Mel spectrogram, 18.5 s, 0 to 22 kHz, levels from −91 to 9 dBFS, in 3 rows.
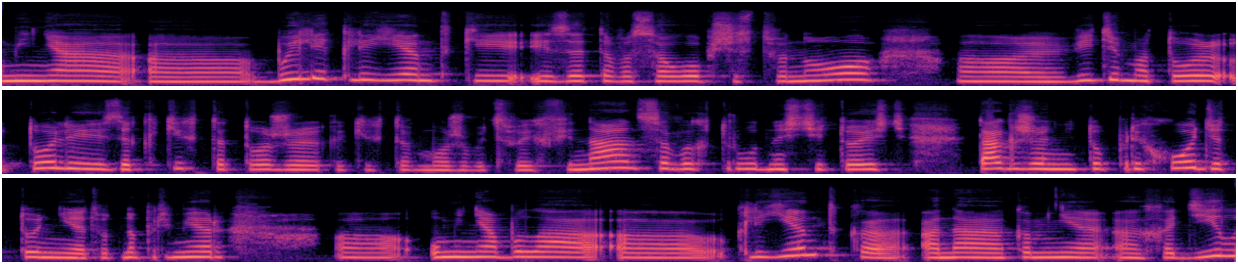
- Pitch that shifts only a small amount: Yes, narrow, 2.3 semitones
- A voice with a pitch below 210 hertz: No, high, 235 Hz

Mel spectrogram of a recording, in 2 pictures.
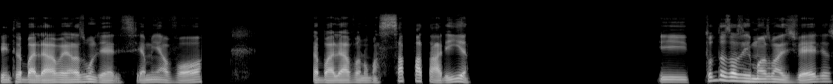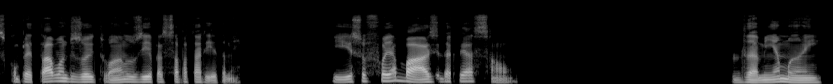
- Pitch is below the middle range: Yes, low, 110 Hz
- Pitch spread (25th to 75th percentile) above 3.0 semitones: Yes, average, 3.8 semitones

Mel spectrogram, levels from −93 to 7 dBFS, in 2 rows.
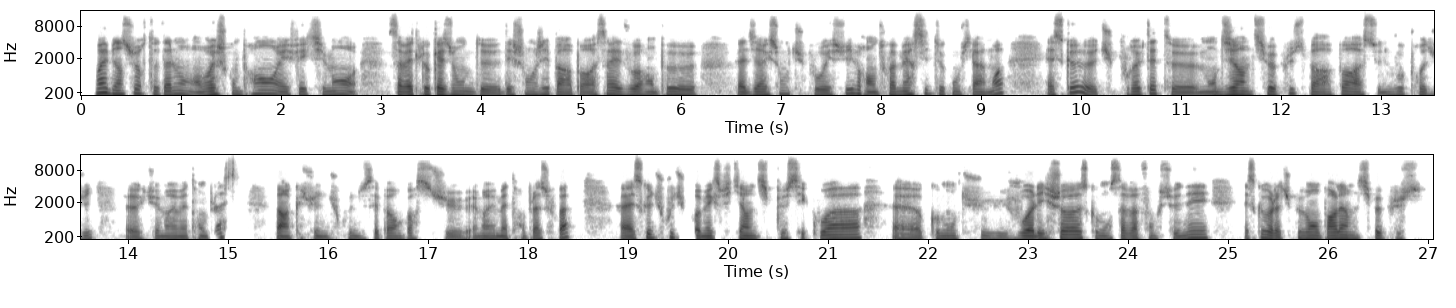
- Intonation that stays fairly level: No, average, 3.1 semitones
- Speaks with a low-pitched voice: Yes, low, 120 Hz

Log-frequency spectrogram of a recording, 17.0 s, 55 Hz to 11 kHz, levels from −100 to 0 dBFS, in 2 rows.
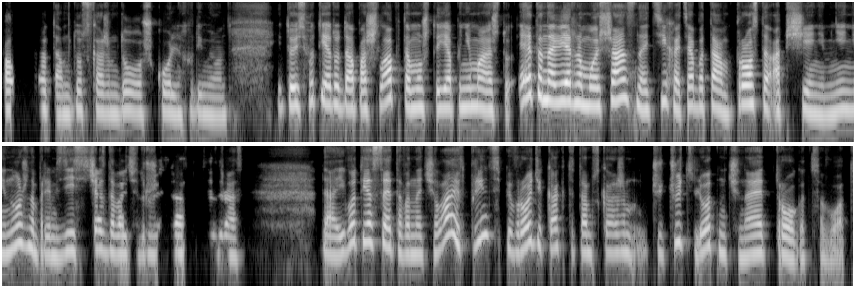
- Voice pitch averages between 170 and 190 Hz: No, high, 200 Hz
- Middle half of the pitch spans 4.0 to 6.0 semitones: Yes, average, 4.3 semitones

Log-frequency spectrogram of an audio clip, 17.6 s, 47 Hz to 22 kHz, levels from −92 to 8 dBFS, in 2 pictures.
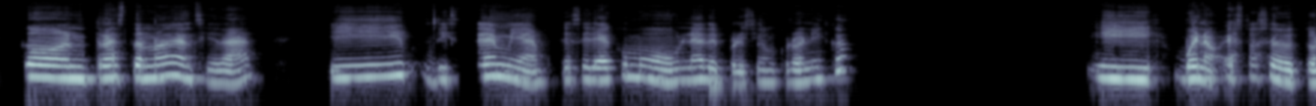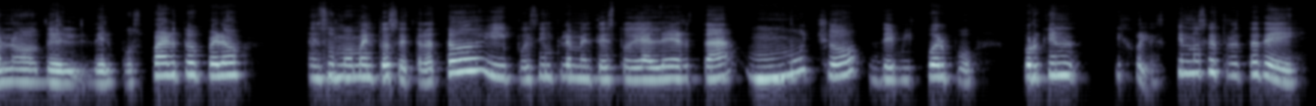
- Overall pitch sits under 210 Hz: No, high, 235 Hz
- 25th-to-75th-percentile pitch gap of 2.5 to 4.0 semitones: Yes, average, 3.6 semitones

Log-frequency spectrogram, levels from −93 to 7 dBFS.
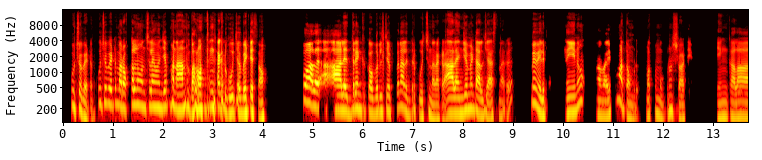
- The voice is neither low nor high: Yes, medium, 180 Hz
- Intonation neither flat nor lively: Yes, average, 4.9 semitones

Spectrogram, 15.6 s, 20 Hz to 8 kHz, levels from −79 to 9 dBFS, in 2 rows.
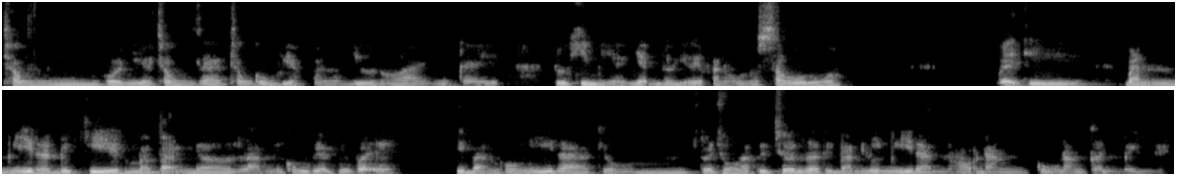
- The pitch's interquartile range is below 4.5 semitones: Yes, average, 3.8 semitones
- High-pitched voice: No, low, 100 Hz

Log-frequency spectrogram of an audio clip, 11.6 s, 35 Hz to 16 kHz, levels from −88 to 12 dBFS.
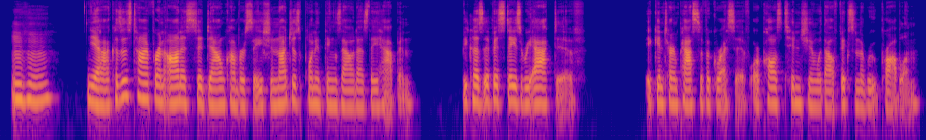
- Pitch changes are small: Yes, narrow, 2.3 semitones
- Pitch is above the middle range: No, medium, 175 Hz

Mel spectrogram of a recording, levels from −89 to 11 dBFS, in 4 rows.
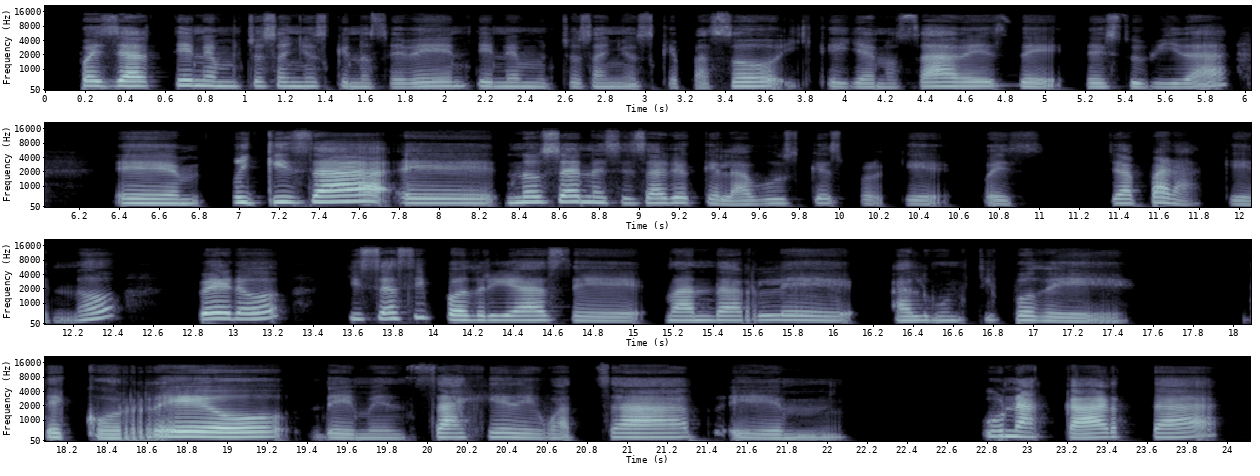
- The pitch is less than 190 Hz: No, high, 200 Hz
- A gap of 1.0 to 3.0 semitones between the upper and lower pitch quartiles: No, average, 3.4 semitones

